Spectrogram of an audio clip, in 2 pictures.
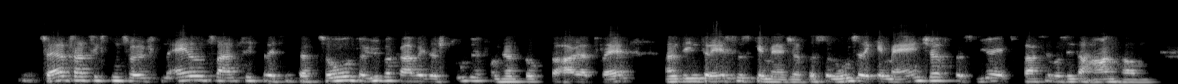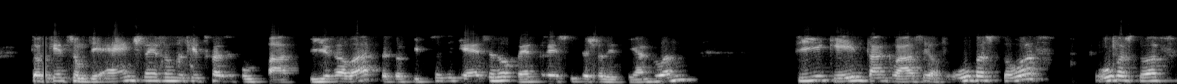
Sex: male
